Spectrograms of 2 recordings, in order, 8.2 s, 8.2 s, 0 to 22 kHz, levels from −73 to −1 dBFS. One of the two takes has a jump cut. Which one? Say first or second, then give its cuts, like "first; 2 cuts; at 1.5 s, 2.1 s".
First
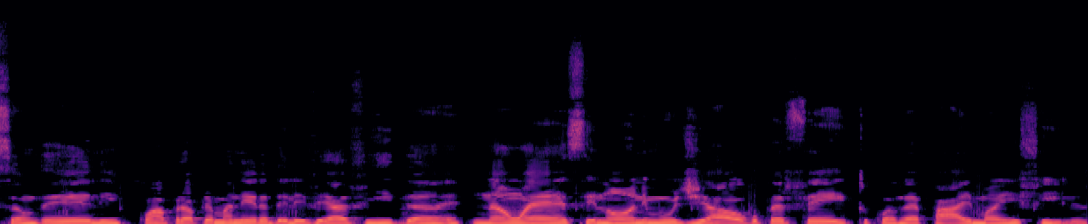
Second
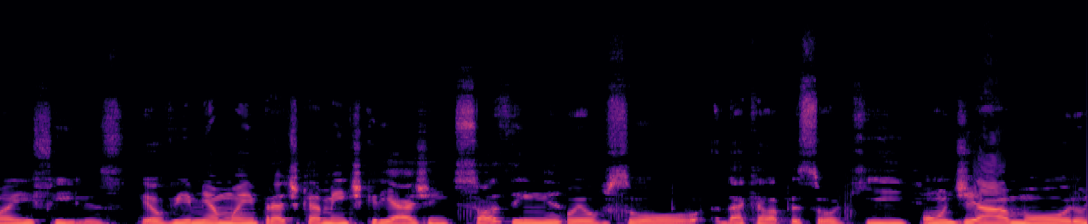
second; 2 cuts; at 1.0 s, 4.3 s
